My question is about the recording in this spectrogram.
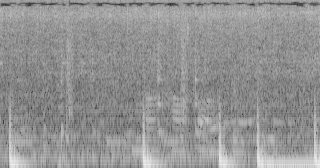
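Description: Chicken and shrimp sizzling as they are scraped from a bowl into a hot pan of sautéed peppers, with a wooden spoon knocking against the bowl about four times.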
